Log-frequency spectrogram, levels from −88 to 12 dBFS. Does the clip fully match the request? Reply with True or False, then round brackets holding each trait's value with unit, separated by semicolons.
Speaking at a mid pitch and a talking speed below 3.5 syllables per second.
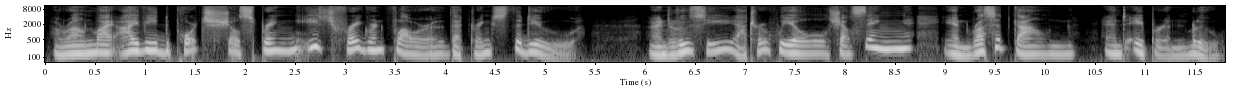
True (160 Hz; 3.2 syllables/s)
